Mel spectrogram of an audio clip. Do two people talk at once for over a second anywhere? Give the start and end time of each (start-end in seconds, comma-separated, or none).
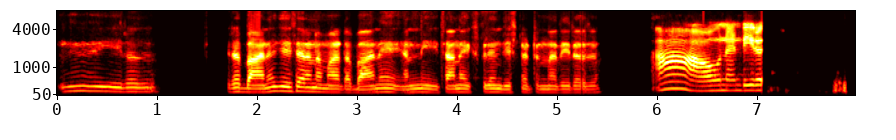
none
